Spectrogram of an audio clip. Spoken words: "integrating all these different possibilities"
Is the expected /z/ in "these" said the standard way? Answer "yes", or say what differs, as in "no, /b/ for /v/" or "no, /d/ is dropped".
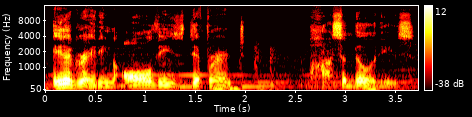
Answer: yes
